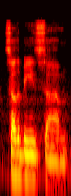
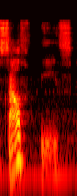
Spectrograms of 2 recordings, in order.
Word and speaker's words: Sotheby's: so today we're using Sotheby's real estate international realty site and I have to apologize I don't know why in the previous video I kept mispronouncing I kept calling it South B's I guess you could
